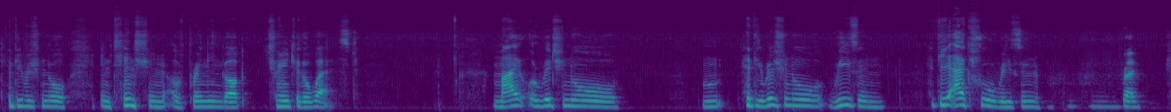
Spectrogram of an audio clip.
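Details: Man with a self-reported speech impediment; speech disfluency (speech impediment).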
